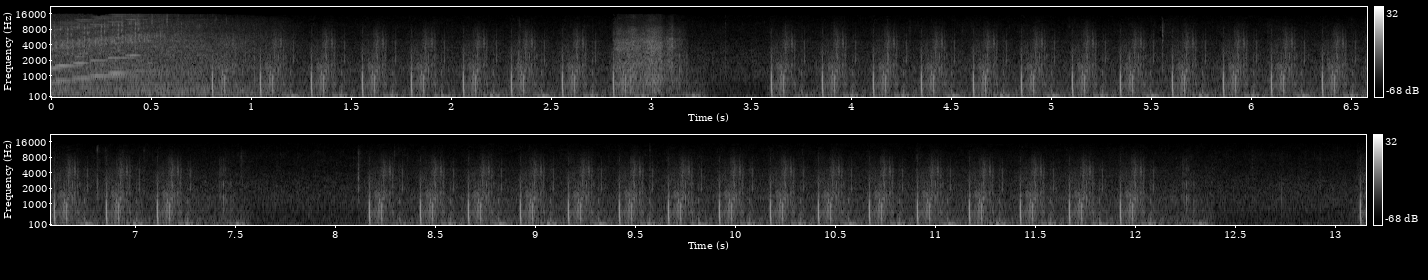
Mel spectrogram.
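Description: Quick footsteps patter along a dirt path.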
